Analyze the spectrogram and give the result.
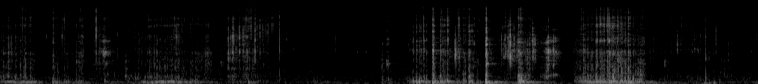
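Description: A metal utility blade shaves a solid, dry, oval cream bar of soap, with the shavings piling up beside it. The clip has bursts of crisp, crackling scraping strokes with a low rumble underneath and bright, gritty crunches. Each stroke stops abruptly, leaving quiet gaps between the passes.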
